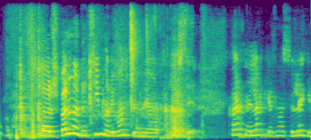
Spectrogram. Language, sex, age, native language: Icelandic, other, 18-19, Icelandic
